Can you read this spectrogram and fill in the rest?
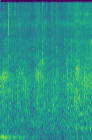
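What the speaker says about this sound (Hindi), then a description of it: "तालियां जोरदार" Loud applause from a gathered crowd at an Independence Day celebration, a dense, steady wash of clapping that fills the short moment without a break.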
